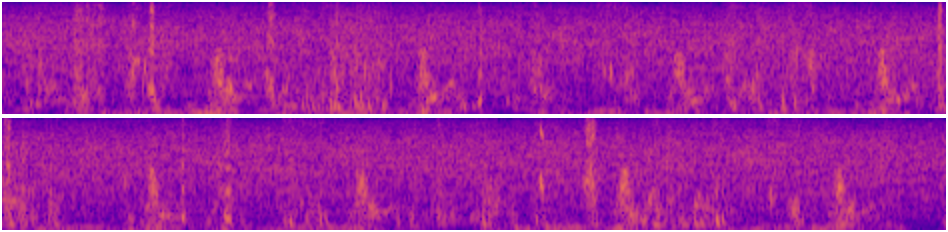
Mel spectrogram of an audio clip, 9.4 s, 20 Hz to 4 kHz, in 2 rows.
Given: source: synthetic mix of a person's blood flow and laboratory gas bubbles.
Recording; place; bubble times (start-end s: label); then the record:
Doppler ultrasound of blood flow; precordium
0.09-0.53 s: bubbles
0.59-0.83 s: bubbles
1.29-1.98 s: bubbles
2.26-2.43 s: bubbles
2.50-2.71 s: bubbles
2.97-3.19 s: bubbles
3.58-4.12 s: bubbles
4.53-5.04 s: bubbles
5.30-5.41 s: bubbles
5.58-5.67 s: bubbles
5.79-5.91 s: bubbles
6.12-6.38 s: bubbles
6.67-7.21 s: bubbles
7.35-7.46 s: bubbles
7.61-7.72 s: bubbles
7.93-8.38 s: bubbles
8.53-8.76 s: bubbles
From the record:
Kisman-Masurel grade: 243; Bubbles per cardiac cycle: several, 3 to 8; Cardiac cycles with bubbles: 100%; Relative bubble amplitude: loud (0.450 to 0.775); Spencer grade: 3 (all of the cardiac periods contain showers or single bubble signals, but not dominating or overriding the cardiac motion signals); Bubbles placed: only in the low amplitude regions of the cardiac cycle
